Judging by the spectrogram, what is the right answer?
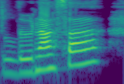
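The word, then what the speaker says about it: Lughnasadh: Celtic world, as is the one that's coming up on August 1st, which is Lunasa. Mhm. And that's spelled Lughnnasadh.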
